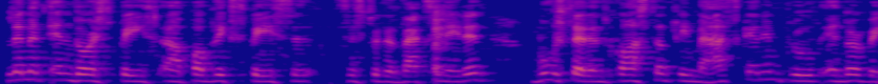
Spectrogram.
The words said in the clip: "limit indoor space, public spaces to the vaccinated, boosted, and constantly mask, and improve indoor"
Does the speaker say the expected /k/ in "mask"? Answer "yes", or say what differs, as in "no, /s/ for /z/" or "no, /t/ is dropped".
yes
